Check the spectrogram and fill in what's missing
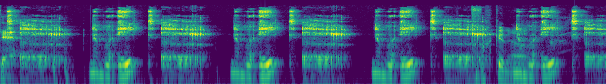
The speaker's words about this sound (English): You need a burp. You need a burp.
